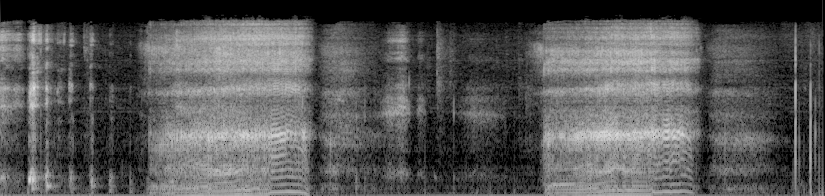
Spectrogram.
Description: unkle snoring down unda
